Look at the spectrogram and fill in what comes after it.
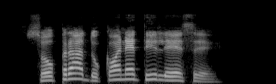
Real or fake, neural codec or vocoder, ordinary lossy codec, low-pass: fake; codec, 24 kHz, 0.9 kbps, WavTokenizer, medium speech release version 2; Opus, 64 kbps; 10.8 kHz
